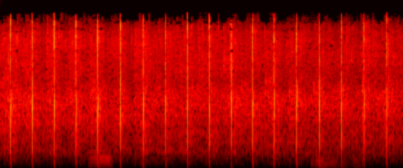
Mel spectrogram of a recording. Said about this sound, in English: So thank you for your service and what you've done for our country. Let's give them a round of applause here this morning.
